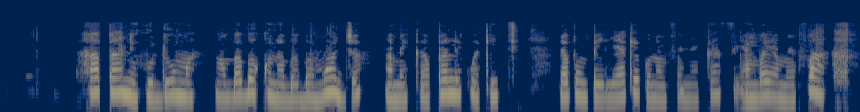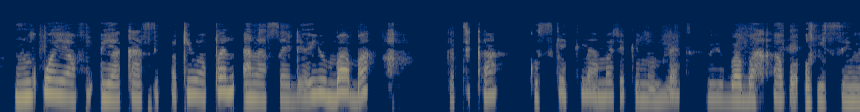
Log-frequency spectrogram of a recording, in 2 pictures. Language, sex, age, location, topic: Swahili, female, 25-35, Nakuru, government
